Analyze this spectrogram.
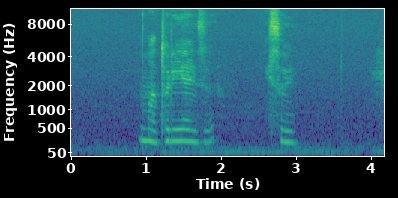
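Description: A young woman speaks briefly and softly close to the microphone.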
